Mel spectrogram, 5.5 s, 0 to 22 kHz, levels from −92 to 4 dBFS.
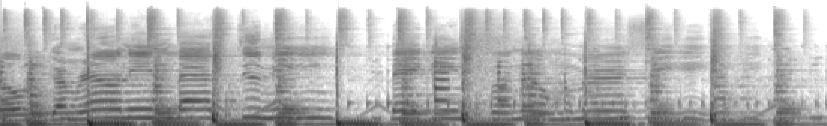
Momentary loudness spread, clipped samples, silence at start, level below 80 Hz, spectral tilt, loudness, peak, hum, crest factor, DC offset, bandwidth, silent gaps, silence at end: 9 LU; under 0.1%; 0 s; -30 dBFS; -5.5 dB/octave; -26 LUFS; -6 dBFS; none; 18 dB; under 0.1%; 16.5 kHz; none; 0 s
